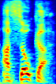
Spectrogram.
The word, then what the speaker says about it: Ahsoka: Ahsoka.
